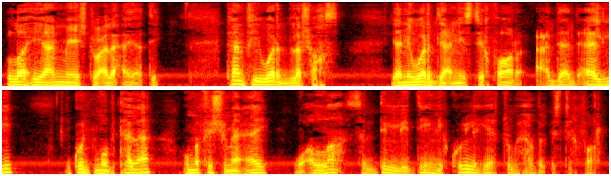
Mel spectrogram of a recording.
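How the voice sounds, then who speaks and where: Man, religious advice talk, earnest, repetitive, low voice, husky. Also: fast. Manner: earnest, insistent, repeats phrases for emphasis.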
